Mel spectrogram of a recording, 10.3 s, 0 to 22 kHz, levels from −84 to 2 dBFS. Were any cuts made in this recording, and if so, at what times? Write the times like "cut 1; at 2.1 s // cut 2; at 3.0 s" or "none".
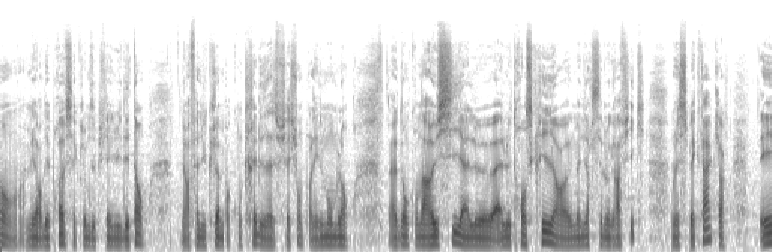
cut 1; at 1.2 s // cut 2; at 3.0 s // cut 3; at 4.2 s // cut 4; at 8.9 s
